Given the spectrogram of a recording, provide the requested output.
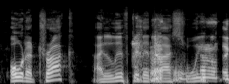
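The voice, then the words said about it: Poor put-on Michigan accent. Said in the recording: “That was a terrible Michigan accent.”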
